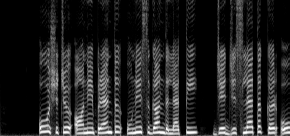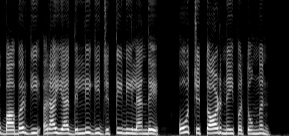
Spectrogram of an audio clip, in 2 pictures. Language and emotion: Dogri, neutral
